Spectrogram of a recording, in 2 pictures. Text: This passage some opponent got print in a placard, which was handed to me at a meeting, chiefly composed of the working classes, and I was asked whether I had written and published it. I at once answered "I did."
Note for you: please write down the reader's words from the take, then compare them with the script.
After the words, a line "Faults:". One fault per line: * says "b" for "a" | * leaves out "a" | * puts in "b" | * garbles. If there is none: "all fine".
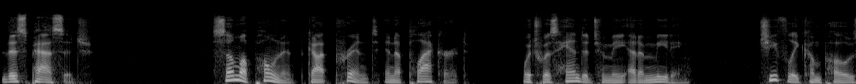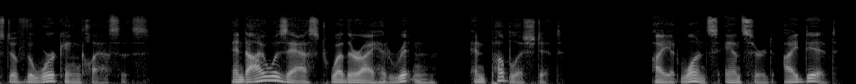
This passage some opponent got print in a placard, which was handed to me at a meeting, chiefly composed of the working classes, and I was asked whether I had written and published it. I at once answered "I did."
Faults:
all fine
